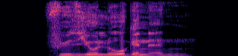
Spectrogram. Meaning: plural of Physiologin
- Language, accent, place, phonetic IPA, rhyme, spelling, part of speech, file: German, Germany, Berlin, [ˌfyːzi̯oˈloːɡɪnən], -oːɡɪnən, Physiologinnen, noun, De-Physiologinnen.ogg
